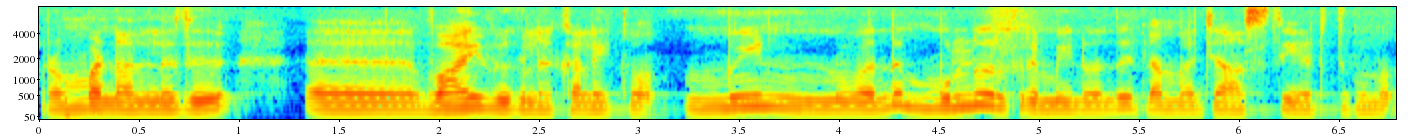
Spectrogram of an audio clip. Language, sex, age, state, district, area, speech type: Tamil, female, 45-60, Tamil Nadu, Viluppuram, rural, spontaneous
